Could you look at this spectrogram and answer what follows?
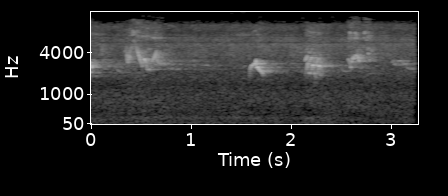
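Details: American robin singing outdoors: short whistled, warbling phrases separated by pauses, with a steady background hiss.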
